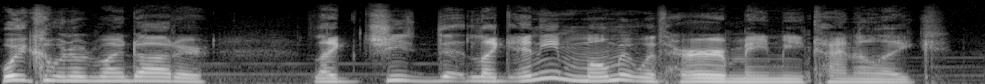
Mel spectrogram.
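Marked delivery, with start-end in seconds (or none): 0.0-1.1 angry, confrontational, pissed-off tone. Retelling a game scene, Barrett gets pissed off: imitating Barrett angry. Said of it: "Barrett gets all pissed off".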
